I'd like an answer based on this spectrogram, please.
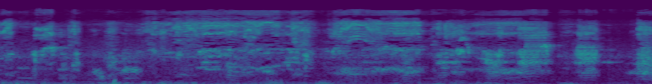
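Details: Wild boar in a nursery setting, with nearly continuous shrill squealing and grunting, loud and irregular and broken by short gaps.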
